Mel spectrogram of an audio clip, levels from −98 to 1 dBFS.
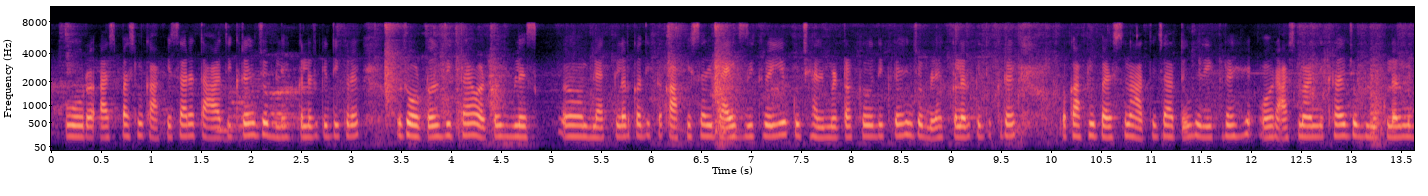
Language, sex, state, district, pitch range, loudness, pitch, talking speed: Hindi, female, Andhra Pradesh, Guntur, 215-235 Hz, -25 LUFS, 225 Hz, 280 wpm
